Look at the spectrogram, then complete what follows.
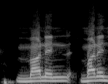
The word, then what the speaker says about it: Manan: Manan Shah, how are you doing? Manan like running, as I'm told.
